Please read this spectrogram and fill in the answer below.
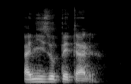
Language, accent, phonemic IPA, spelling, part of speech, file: French, France, /a.ni.zɔ.pe.tal/, anisopétale, adjective, LL-Q150 (fra)-anisopétale.wav
- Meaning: anisopetalous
